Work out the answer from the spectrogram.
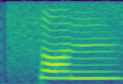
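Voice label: "seon1", Cantonese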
